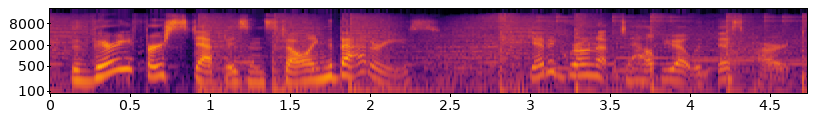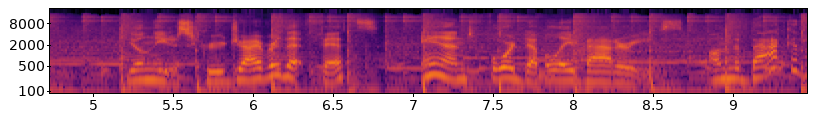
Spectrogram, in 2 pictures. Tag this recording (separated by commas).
Speech, Music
